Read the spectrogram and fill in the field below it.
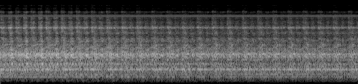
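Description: A drill bit slowly boring into a vase gives a steady, loud, continuous high-pitched buzzing whine, unbroken and close, with no talking over it.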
